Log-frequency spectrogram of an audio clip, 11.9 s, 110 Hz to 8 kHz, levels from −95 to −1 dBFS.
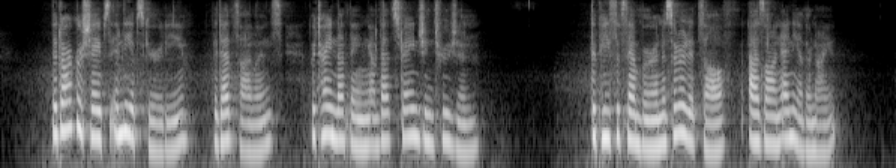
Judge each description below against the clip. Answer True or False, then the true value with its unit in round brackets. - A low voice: False (220 Hz)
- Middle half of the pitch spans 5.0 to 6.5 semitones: False (4.4 semitones)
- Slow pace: True (130 wpm)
